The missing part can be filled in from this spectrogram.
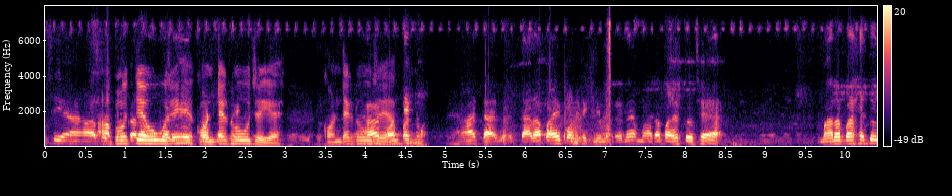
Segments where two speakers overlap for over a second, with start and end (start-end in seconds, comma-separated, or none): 0.8-2.5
